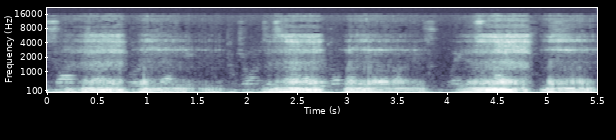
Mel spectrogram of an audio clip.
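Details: Pet dog asleep and snoring, low rumbling drawn-out breaths repeating roughly twice a second apart in a steady rhythm, quiet room otherwise.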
